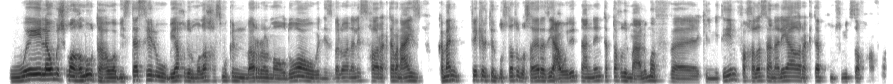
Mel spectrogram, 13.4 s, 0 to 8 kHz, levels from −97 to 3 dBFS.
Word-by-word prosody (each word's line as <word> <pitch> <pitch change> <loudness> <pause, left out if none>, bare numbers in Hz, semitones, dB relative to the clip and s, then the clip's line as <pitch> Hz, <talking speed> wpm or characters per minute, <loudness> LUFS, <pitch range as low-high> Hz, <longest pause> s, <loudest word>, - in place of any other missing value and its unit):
ولو 180 +8 +7
مش 180 -2 -2
مغْلوطة، 145 0 +5
هو 120 +1 +3
بيسْتسْهل 155 +7 -1
وبياخد 140 +1 0
المُلخص 130 +2 -2
ممكن 130 -3 -3
برّا 125 0 +1
الموضوع 115 +6 0
وبالنسبة 115 -4 -2
له 130 +1 -4
أنا 125 -1 -5
لسه 135 +1 -8
هاقرا 125 - +1
كتاب 135 - -3
أنا 120 -3 +1
عايز 125 -1 0 0.3
كمان 150 +3 +1 0.2
فكرة 155 -2 -3
البُوستات 140 +3 -4
القصيرة 130 0 0
دي 140 +2 -1
عوِّدتْنا 120 +1 0
إن 120 +2 -3
أنت 140 +1 -5
بتاخد 140 0 -5
المعلومة 120 +2 -1
في 105 -7 -5
كلمتين، 210 -5 -5
فخلاص، 140 -3 -3
أنا 120 -1 -1
ليه 140 +4 0
هاقرا 135 -1 -1
كتاب 135 -1 -4
500 240 +1 -10
صفحة؟! 245 - -9
ف - - -32
135 Hz, 170 wpm, -22 LUFS, 120-145 Hz, 0.3 s, ولو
